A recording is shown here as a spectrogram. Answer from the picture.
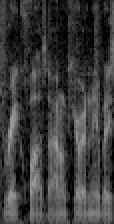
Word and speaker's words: Rayquaza: By the way, it is pronounced Rayquaza. I don't care what anybody says. I don't even care what Pokemon says. It's Rayquaza. It's not Rayquaza.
